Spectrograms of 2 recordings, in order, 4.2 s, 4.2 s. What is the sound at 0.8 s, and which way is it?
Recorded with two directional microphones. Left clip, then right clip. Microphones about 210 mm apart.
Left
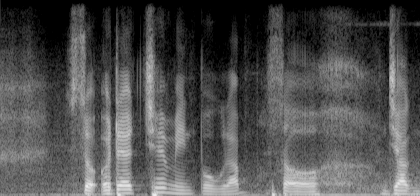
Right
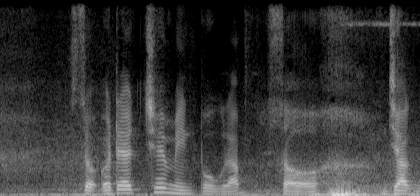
Speech, 35° left (ahead or behind).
